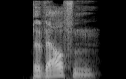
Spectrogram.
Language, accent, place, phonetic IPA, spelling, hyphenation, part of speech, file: German, Germany, Berlin, [bəˈvɛʁfn̩], bewerfen, be‧wer‧fen, verb, De-bewerfen.ogg
- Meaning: to throw at someone or something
